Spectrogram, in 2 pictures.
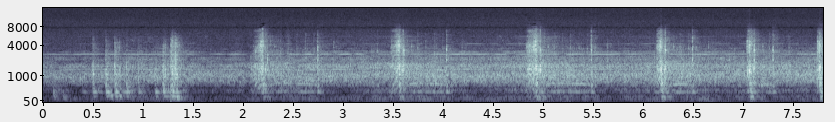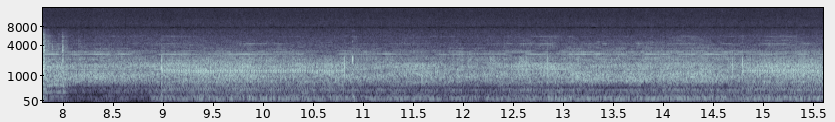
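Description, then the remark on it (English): A vacuum cleaner runs with a steady, whining mechanical drone, broken by a series of sharp clicks and knocks over the first half before settling into an even, continuous roar. “would you hold that vacuum for a minute, please? I can't hear.”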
